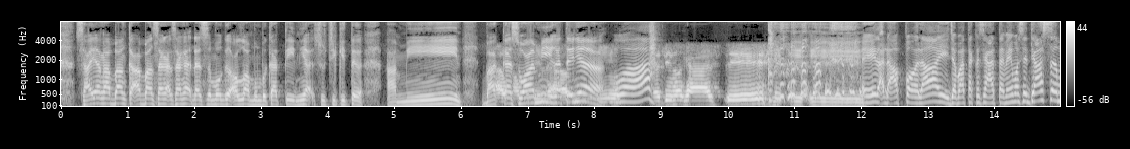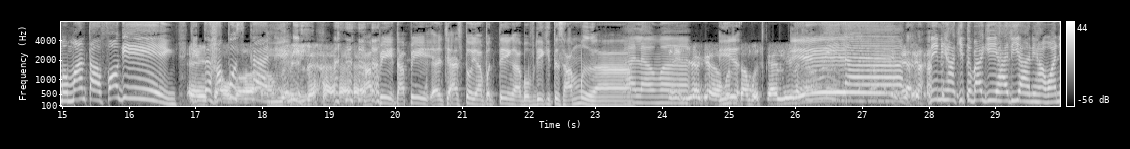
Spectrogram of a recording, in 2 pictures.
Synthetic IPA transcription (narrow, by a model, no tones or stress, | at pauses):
sajaŋabaŋkaʔabaŋsaŋat̪̚saŋat̪̚dansəmoɡaʔalːahmə̃mbəkat̪iniat̪̚sut͡ʃikit̪əa̰minbakanswamikat̪əɲawaht̪imakasi | et̪aʔdaʔːpəlaiʔd͡ʒabat̪ankəsiɦat̪anmemaŋs̬ənt̪iasəmə̃mant̪afɔɡɪŋkit̪əɦapʊskanei | t̪apit̪apiat͡ʃiast̪ojaŋpənt̪ɪŋabəfdikit̪əsaməaalamajəkəiambʊskaliela | nĩnĩɦakit̪əbaɡiɦadiahnĩɦawanĩ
